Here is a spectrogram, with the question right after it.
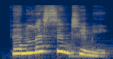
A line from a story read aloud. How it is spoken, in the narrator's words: cried the prince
